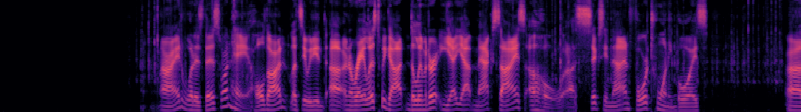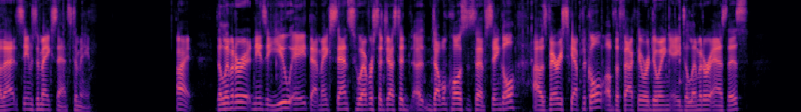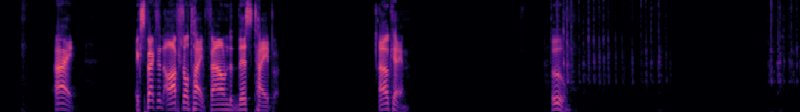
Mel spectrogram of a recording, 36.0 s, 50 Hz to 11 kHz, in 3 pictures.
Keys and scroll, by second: 1.9 ctrl+a, 2.0-3.7 typing, 7.4-12.3 typing, 12.7 ctrl+c, 12.9 Up, 13.1 Return, 15.9-21.0 typing, 16.3 ctrl+c, 20.7 Return, 20.8 ctrl+a, 21.3 ctrl+Up, 21.8 ctrl+c, 22.0 Up, 22.2 Return, 32.2-34.4 typing, 35.5-36.0 typing.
